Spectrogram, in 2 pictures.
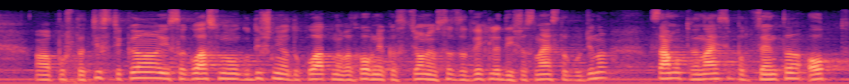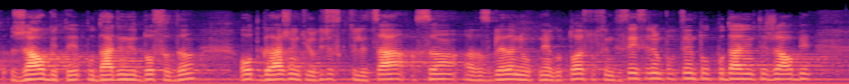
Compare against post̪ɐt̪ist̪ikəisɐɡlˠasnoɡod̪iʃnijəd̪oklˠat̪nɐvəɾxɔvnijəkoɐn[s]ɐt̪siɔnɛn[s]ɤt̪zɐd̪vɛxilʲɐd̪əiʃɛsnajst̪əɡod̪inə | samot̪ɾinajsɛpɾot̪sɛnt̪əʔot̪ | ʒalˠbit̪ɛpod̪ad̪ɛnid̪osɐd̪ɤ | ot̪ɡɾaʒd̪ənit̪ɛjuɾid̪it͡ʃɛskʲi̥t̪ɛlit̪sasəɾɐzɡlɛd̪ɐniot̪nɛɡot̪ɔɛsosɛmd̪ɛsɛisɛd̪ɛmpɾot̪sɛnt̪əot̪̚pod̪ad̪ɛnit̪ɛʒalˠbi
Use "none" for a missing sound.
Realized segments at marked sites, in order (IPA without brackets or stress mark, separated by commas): s, s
